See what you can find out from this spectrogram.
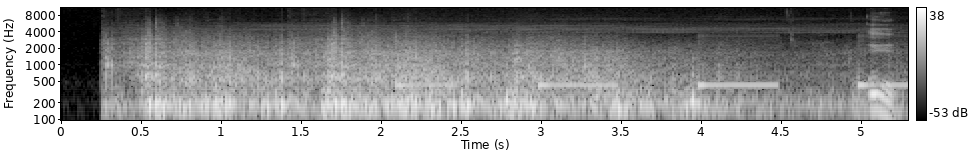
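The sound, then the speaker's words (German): A heavy, rumbling thunderstorm rolls on loudly and continuously, with deep booming thunder and a broad wash of rain-like noise, plus a few faint steady tones drifting through near the end. “Dann wird gleich in Neuss ein Gewitter aufziehen. Gewitter? Ja, ein Gewitter mit großen Blitzen.”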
